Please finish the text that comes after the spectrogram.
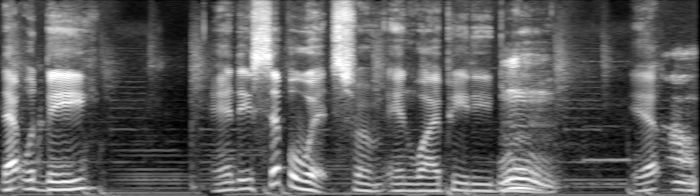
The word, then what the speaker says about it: Sipowicz: And last name rhymes with Sicko Tricks. That would be Andy Sipowicz from NYPD Blue.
